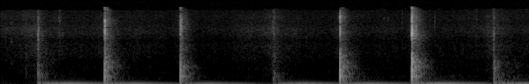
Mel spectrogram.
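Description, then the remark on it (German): A series of about seven sharp taps knocked out at a steady, measured pace, demonstrating a three-four beat, with a low constant hum underneath and no talking. “Und Dreiviertel wäre dann so”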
